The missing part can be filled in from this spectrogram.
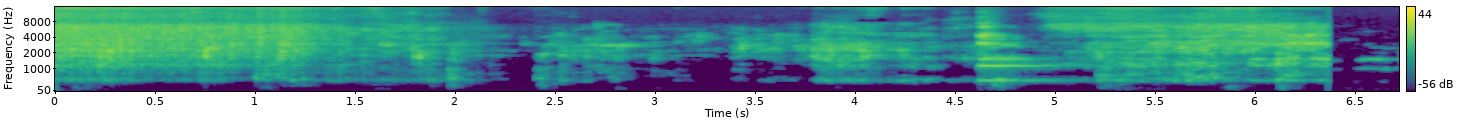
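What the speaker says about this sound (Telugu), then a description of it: "ఉల్లిపాయలు అయితే వేగుతున్నాయి కదండి" Sliced onions fry in oil in a pan for mutton pulao, a close hissing sizzle broken by stirring scrapes, with short gaps and a louder burst near the end.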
